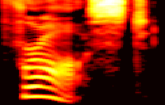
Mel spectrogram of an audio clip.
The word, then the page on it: frost: frɔ́ːst; フロースト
